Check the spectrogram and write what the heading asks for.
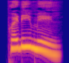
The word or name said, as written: ಪಡಮೂಲೆ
